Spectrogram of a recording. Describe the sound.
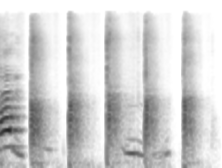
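People clap their hands in applause for a joke. Six sharp claps come at a slow, even beat, with voices talking at the start and between some claps.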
